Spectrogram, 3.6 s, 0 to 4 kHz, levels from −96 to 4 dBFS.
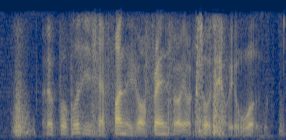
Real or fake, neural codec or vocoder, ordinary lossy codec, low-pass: real; none; AAC, 24 kbps; 3.6 kHz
